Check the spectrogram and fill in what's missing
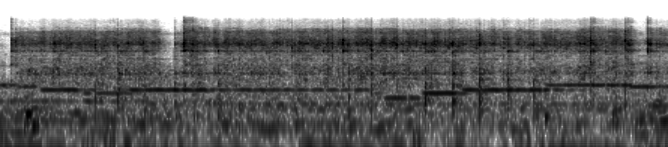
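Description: A baking soda and lemon mixture being stirred steadily in a bowl, with clinking and scraping of a utensil against the container throughout and no talking.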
